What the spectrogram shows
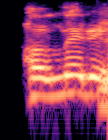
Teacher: You're not releasing the K. You're stopping. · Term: stop K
